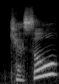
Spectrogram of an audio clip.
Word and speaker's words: castle: castle 적어보세요. 확인해 볼게요. 먼저 C-A, so, S, 묵음인 T, L, 떨거지 E, STLE, so 발음 납니다.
